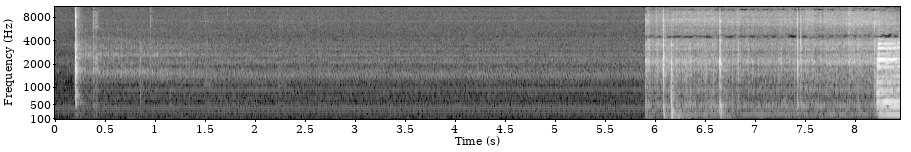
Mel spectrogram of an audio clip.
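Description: Playback of a shellac 78 rpm record before the music: a sharp click with a brief ringing decay near the start over a faint steady hum, then about six seconds in the hiss and crackle of the record's surface noise sets in suddenly, with several loud pops as the stylus runs through the lead-in groove.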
